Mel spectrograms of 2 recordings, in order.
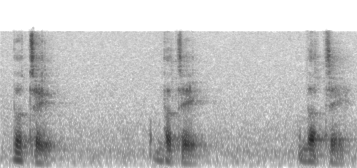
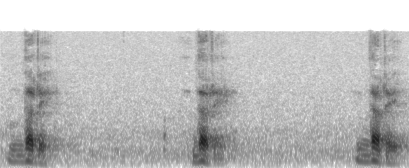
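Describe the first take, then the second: First: "The T" with a crisp British T. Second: American flap T. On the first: Teacher showing how British English says the T. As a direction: give the T a clean British release. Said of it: "British English will usually pronounce the T differently, like this". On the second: Teacher demonstrating the American flap T. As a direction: tap the T lightly like a D. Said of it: "my American flap T sound". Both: Shown as a demonstration.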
